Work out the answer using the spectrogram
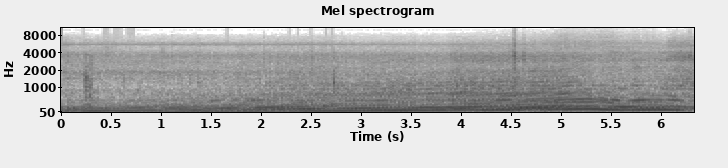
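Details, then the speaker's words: Ford Mustang EcoBoost (direct-injected) pulling strongly under load on a 91°F day, just after CRC GDI valve and turbo cleaner treatment; engine has good compression; smooth, even rising note, no misfire or flutter; feels slightly stronger than usual; normal. "It's running like it normally does. Nice and strong, which, considering it's 91 degrees out, it definitely feels like it's pulling just a tad bit stronger than it usually would."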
